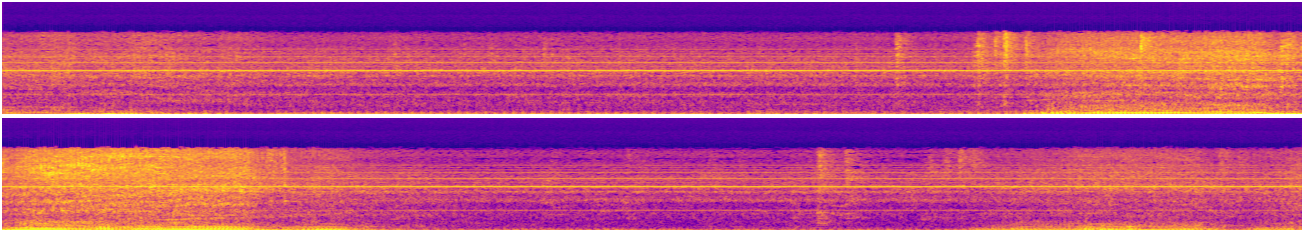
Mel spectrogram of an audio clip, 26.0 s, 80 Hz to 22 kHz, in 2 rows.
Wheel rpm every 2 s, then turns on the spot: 0, 0, 0, 0, 0, 0, 0, 0, 0, 0, 0, 0, 0.
none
